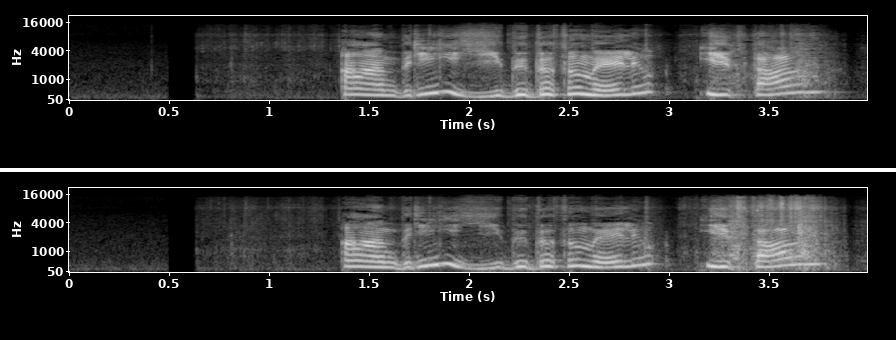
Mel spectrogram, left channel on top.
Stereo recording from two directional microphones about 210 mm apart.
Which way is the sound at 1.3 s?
15° left (ahead or behind).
